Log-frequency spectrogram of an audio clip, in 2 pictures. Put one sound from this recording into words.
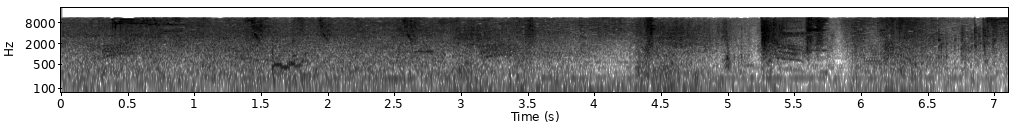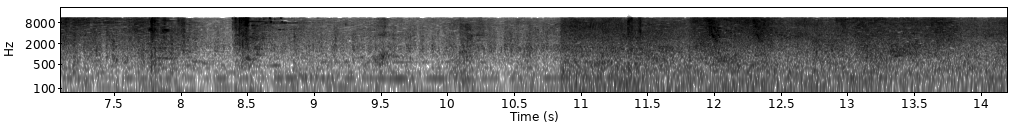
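Explosions boom and crackle with fire.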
